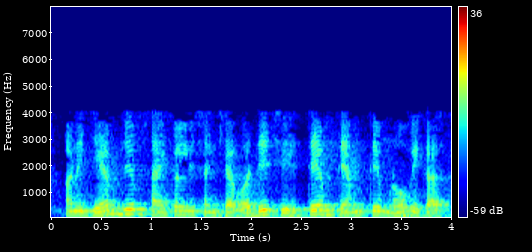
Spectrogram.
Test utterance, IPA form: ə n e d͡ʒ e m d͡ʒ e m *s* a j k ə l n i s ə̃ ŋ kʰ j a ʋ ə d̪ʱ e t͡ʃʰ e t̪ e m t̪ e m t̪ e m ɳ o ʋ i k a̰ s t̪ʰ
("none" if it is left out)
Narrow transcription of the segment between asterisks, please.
s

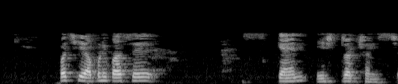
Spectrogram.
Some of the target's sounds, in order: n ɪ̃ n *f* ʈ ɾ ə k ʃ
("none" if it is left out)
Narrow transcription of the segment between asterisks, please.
s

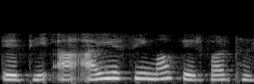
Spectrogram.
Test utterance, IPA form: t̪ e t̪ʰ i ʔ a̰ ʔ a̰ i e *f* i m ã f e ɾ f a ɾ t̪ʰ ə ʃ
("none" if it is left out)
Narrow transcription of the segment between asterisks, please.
s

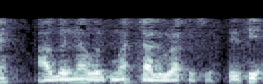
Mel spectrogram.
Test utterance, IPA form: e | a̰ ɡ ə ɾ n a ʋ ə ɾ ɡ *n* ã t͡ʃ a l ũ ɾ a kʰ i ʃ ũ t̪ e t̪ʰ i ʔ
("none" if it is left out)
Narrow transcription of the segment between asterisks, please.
m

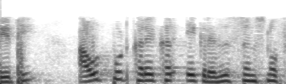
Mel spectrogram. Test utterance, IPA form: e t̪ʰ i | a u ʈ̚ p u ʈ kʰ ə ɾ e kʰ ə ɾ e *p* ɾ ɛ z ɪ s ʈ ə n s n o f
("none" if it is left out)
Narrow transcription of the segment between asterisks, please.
k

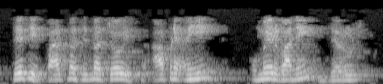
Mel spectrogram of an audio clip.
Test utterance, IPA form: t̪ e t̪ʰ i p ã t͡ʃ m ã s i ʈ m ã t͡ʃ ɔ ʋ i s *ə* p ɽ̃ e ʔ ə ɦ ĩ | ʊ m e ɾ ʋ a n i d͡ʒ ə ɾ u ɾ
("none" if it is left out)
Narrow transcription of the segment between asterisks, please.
a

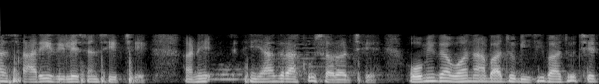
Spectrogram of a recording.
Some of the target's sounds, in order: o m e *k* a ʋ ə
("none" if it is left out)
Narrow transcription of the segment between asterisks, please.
ɡ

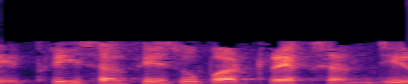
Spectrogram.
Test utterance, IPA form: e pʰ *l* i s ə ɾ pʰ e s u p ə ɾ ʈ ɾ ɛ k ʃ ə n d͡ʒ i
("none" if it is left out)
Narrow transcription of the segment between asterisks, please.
ɾ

